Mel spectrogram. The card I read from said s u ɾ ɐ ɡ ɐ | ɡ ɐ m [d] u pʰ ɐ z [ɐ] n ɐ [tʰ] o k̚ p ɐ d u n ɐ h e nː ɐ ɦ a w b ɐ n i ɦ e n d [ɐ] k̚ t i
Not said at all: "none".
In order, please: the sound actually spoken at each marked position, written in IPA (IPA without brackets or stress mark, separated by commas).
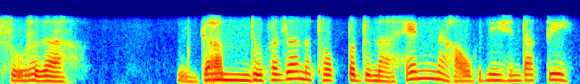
d, a, tʰ, a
